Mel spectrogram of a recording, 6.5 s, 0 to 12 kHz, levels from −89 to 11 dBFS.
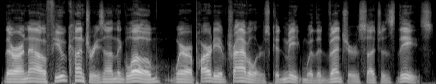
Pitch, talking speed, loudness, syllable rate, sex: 105 Hz, 185 wpm, -19 LUFS, 5.1 syllables/s, male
